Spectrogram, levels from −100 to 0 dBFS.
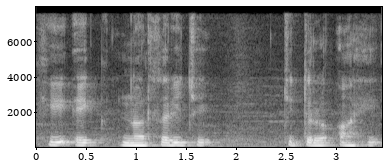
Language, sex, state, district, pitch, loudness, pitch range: Marathi, male, Maharashtra, Mumbai Suburban, 140 Hz, -15 LUFS, 130-145 Hz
